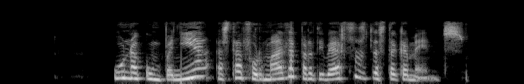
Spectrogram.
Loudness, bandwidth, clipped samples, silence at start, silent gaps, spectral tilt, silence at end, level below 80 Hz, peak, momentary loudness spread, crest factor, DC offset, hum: -18 LUFS; 8 kHz; under 0.1%; 1.15 s; none; -3.5 dB/octave; 0.6 s; -58 dBFS; -2 dBFS; 8 LU; 16 dB; under 0.1%; none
